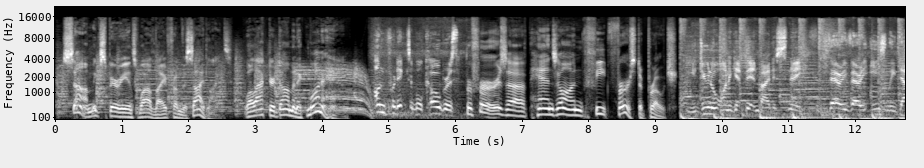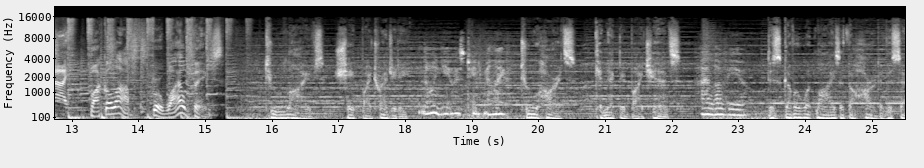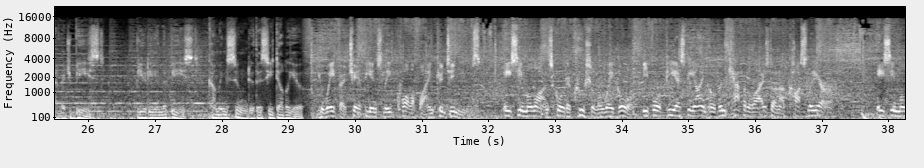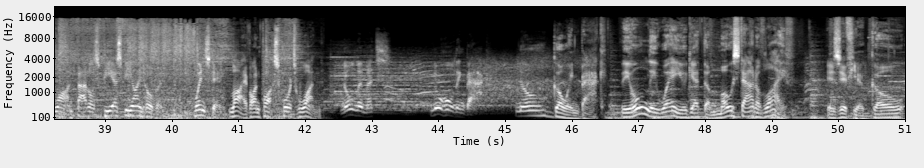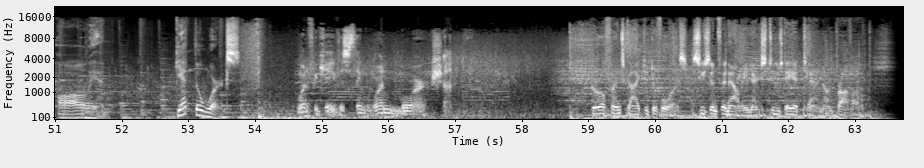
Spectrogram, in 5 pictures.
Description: Male
Adult (30-50), Older Sound (50+)
Television Promos
Words that describe my voice are Gravitas, Authority, Mature.
All our voice actors have professional broadcast quality recording studios.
